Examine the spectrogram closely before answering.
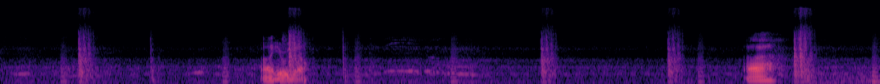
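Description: Short electronic blips sound as a ball bounces off bricks and a paddle.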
